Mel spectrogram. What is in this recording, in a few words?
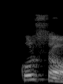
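"kursor", Malay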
